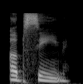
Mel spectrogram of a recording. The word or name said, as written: obscene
